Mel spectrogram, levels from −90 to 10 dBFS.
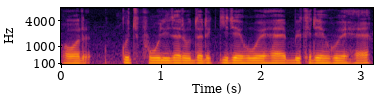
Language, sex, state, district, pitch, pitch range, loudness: Hindi, male, Himachal Pradesh, Shimla, 125 Hz, 120-130 Hz, -15 LUFS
